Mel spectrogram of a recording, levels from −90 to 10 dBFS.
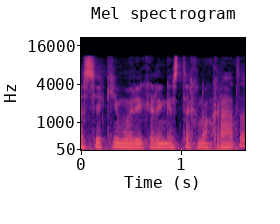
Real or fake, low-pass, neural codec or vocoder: real; 10.8 kHz; none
